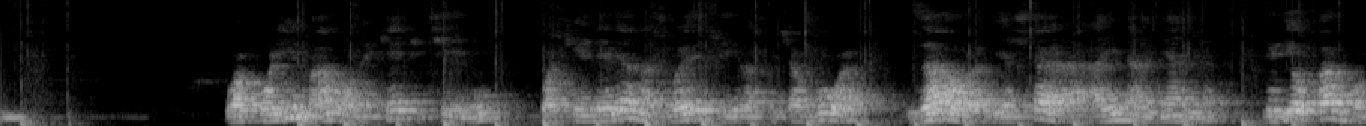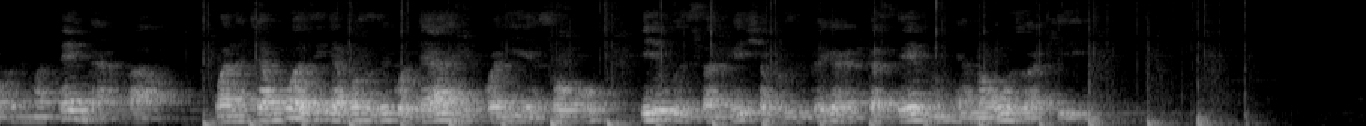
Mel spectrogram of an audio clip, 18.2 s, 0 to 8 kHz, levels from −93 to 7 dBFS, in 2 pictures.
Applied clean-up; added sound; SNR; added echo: none; Run; 19 dB; reverberation time 0.6 s.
